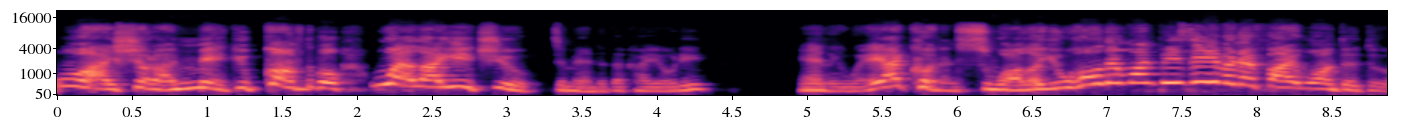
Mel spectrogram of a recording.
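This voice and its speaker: In a put-on character voice, the speaker growls in a gruff manner at a moderate pace. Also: female-sounding voice, high pitch for a woman. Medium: read story. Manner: growling, gruff.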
